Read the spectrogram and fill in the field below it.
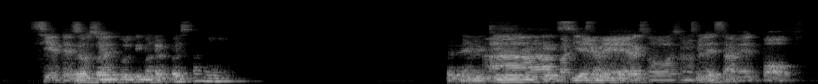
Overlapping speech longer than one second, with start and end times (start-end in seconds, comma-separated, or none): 4.8-6.4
